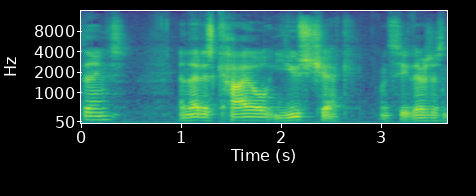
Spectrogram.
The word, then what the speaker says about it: Juszczyk: It's just, this is one of those Senior Bowl ticket things, and that is Kyle Juszczyk. Let's see, there's his name right there. It's pronounced Juszczyk.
